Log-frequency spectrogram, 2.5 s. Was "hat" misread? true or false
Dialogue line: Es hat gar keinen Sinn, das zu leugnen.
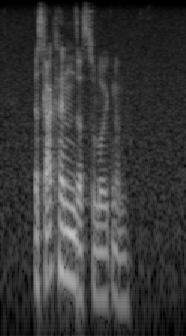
true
